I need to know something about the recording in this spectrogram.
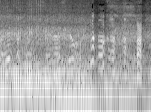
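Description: A motor vehicle's engine running close by on the street, a low steady hum that fades about a second and a half in, with voices over it.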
